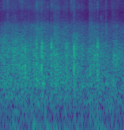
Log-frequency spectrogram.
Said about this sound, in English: Can we clap for her? She did a good job.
